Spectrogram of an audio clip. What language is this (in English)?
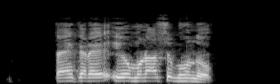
Sindhi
